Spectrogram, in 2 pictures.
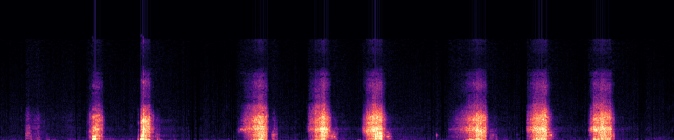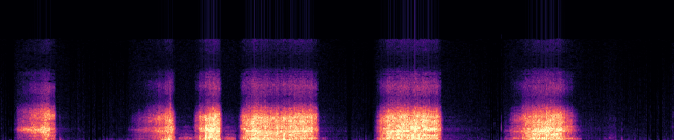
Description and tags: a dragon or monster -smelling
smelling, Dragon, wheeze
